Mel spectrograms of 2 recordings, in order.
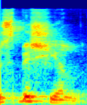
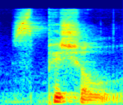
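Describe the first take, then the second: First: "سبيشال" with a b and a full vowel, "sbeshyel"; mispronounced special. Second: Said in the usual way. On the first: Shown as a demonstration. Teacher showing the student mistake, "سبيشال" as "sbeshyel". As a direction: say "سبيشال" wrongly as "sbesh-yel". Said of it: "وهتقول". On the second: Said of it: "وهتقول سبيشال".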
